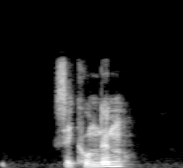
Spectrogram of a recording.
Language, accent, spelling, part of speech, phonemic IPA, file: German, Austria, Sekunden, noun, /zeˈkʊndn̩/, De-at-Sekunden.ogg
- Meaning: 1. plural of Sekunde (“second”) 2. plural of Sekunda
